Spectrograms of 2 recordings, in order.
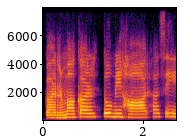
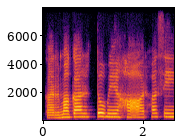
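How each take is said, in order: The two takes are said the same way.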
